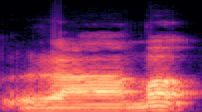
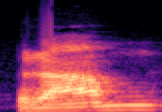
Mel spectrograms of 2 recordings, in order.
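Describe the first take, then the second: First: The word ends with a short vowel after m. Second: The word ends on the consonant m. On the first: "फिर कैसे है इसका विभाजन, र, आ, म, और अ।" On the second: "राम का जो विभाजन है वो कैसे होगा, र, आ, म।"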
